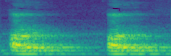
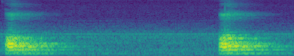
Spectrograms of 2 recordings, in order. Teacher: تجد أن الراء أدخل من الطاء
